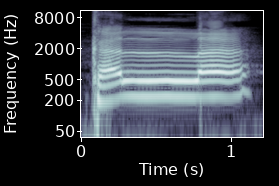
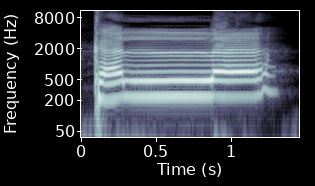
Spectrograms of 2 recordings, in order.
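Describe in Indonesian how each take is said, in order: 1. Bunyi l yang ganda hanya ditekan, dibaca pendek. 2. Bunyi l yang ganda hanya ditekan, dibaca pendek.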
